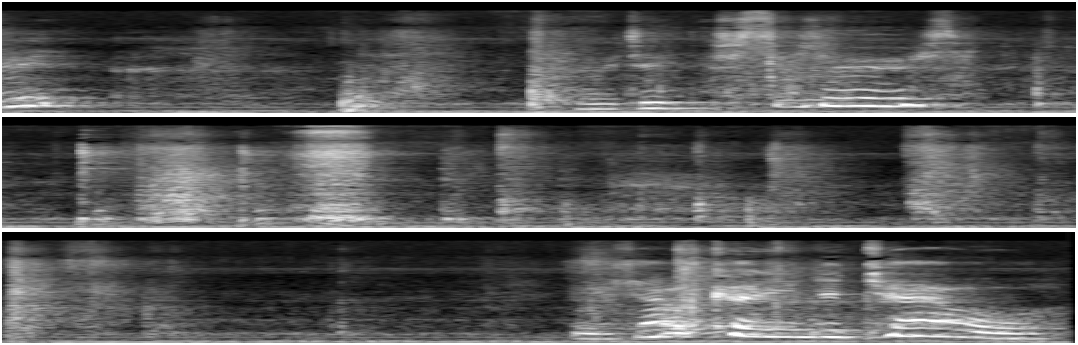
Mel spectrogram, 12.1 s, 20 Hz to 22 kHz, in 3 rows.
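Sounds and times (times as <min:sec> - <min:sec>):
faint rustling and scraping: 0:00.8 - 0:08.8.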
